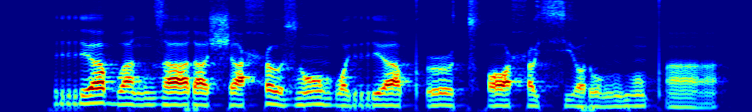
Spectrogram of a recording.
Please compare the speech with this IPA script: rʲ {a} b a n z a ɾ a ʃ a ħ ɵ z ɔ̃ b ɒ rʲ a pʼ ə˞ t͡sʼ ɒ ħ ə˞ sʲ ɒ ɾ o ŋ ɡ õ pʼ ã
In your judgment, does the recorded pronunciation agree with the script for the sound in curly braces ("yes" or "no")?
yes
